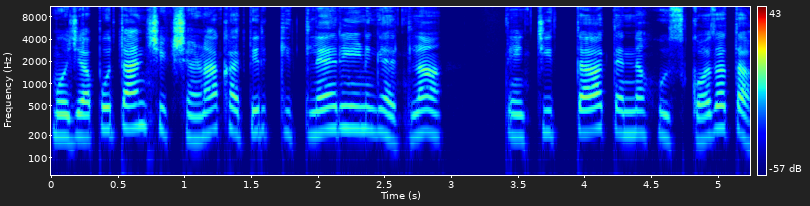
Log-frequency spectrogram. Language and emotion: Goan Konkani, sad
